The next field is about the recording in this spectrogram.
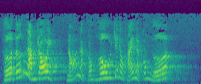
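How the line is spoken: Loud laughing king. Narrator (Vietnamese): Vua Nhị Thế cười lớn rồi nói

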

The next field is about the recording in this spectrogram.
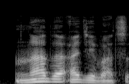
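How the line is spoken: Plain. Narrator (Russian): сказала она

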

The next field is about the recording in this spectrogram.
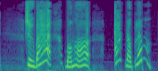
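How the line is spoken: Crying out. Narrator (Vietnamese): Nghi Hòa la lên

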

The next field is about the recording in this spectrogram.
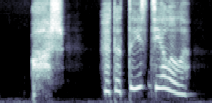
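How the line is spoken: Whisper. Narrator (Russian): прошептала она

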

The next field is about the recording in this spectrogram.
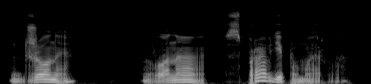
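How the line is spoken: Whisper after long silence. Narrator (Ukrainian): після довгого мовчання, він вимовив пошепки

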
